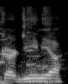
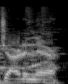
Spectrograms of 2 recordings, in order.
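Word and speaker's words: giardiniera: Don't call it Gardinia. It's pronounced jord in there.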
